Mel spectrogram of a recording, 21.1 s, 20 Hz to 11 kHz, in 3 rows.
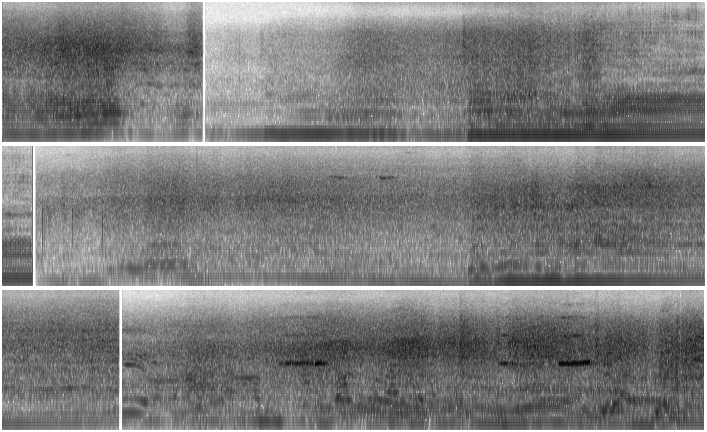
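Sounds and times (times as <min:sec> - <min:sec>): car engine slowing and accelerating: 0:00.0 - 0:21.0
rally car engine revving: 0:00.0 - 0:21.0.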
